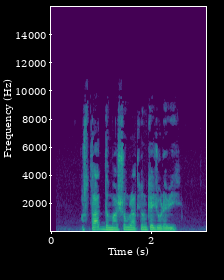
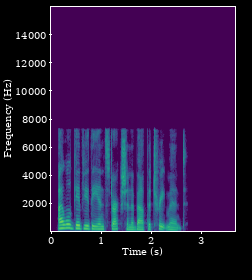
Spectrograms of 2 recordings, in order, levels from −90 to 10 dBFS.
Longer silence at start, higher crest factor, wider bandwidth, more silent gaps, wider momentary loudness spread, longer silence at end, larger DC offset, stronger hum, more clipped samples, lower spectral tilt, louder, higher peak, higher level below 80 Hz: first, 0.6 s vs 0.15 s; about the same, 20 dB vs 20 dB; first, 9.4 kHz vs 7.6 kHz; neither; about the same, 11 LU vs 11 LU; second, 0.55 s vs 1 s; neither; neither; neither; about the same, -5.5 dB/octave vs -5.5 dB/octave; about the same, -23 LUFS vs -21 LUFS; about the same, -4 dBFS vs -2 dBFS; about the same, -62 dBFS vs -64 dBFS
